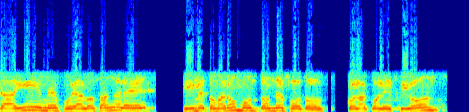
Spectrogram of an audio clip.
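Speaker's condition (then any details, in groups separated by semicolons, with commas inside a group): Down syndrome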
